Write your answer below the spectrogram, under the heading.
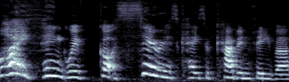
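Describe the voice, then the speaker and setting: Using a put-on character voice, a woman speaks fairly slowly in a high pitch with very wide pitch swings and big swings in loudness. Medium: read story. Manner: harried, exasperated.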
